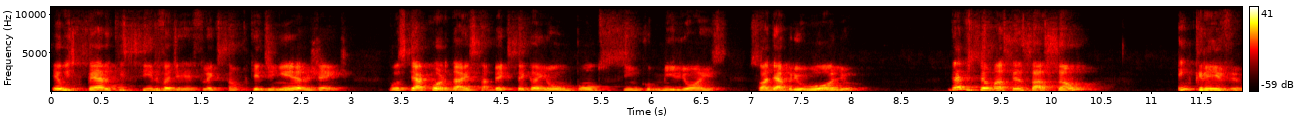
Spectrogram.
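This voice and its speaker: Slowish and full of vocal fry, a man's fairly high voice swings very widely in pitch amid audible room echo. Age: 60s. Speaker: football pundit. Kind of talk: casual chat. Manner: halting.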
